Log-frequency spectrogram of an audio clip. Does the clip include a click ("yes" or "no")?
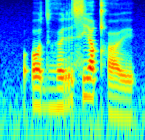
no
